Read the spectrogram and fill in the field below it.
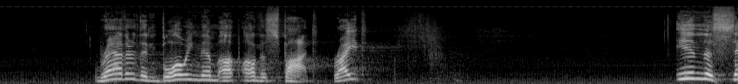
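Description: A middle-aged man speaks slowly and deliberately through a microphone in a reverberant hall.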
